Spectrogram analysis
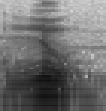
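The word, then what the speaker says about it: nous: así pero se pronuncia nu la s final no suena y la ou pues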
